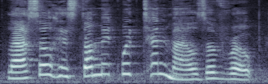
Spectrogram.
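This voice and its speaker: A woman's voice: sits high, big pitch swings, moderate pace, slight background noise. Woman as a rowdy, menacing animal gang. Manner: shouted commands.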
